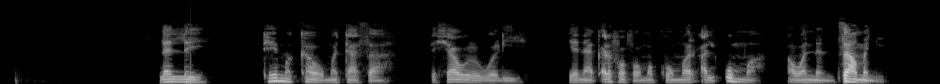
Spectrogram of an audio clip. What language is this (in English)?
Hausa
